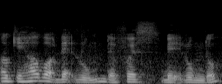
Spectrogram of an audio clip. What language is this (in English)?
English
